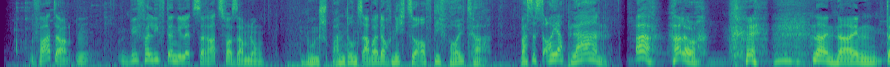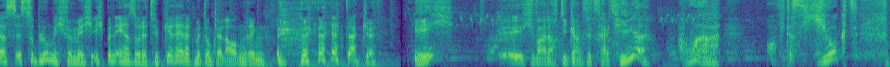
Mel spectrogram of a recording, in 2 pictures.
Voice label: charakterrollen voiceovers

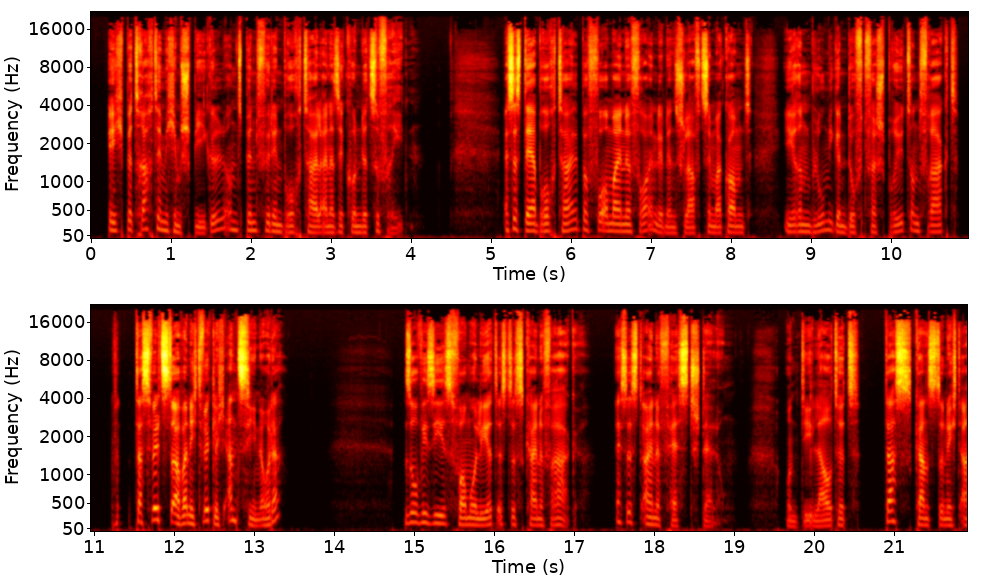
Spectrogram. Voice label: hoerbuch romcom

